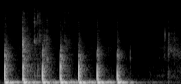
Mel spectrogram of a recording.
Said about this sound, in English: knock at the door.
